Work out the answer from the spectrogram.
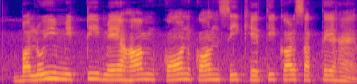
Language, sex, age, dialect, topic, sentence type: Magahi, male, 18-24, Western, agriculture, question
